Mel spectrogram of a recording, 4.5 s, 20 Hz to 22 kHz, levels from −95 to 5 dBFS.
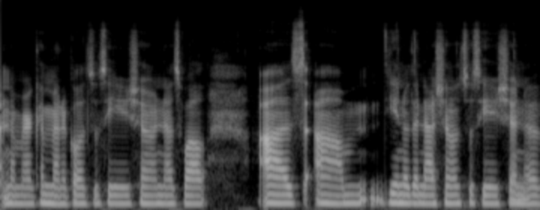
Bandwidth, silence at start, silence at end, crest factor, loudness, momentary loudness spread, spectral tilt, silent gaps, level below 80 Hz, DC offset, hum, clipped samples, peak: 14.5 kHz; 0 s; 0 s; 26 dB; -32 LUFS; 8 LU; -4.5 dB/octave; none; -68 dBFS; under 0.1%; none; under 0.1%; -8 dBFS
